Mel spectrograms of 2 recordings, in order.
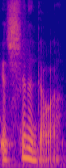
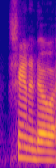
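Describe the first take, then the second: First: "Shenandoah" said SHIN-an-DOH-ah, softly; first syllable of "Shenandoah" like shin; her own pronunciation. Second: "Shenandoah" said SHAN-an-DOH-ah; first syllable of "Shenandoah" rhymes with can; hikers' pronunciation. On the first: Shown as a demonstration. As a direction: quietly correct "Shenandoah" to open with SHIN. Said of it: "and I'm like". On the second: Retold or imitated. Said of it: "a lot of A T hikers saying".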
